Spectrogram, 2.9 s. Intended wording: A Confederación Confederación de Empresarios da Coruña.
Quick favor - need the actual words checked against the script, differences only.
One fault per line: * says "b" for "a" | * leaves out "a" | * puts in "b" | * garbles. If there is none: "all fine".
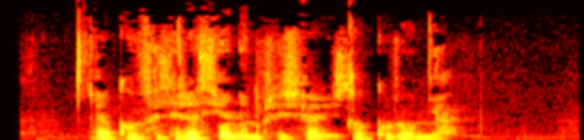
* leaves out "Confederación"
